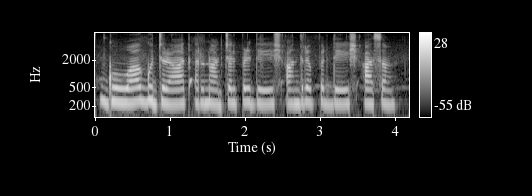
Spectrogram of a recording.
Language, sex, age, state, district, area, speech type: Punjabi, female, 18-30, Punjab, Pathankot, urban, spontaneous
